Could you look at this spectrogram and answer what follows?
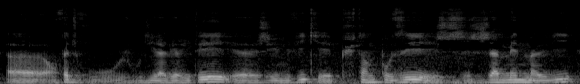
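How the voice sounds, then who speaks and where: Talking to his viewers at a moderate pace, a man from France in his thirties speaks in a low, warm voice, with slight background noise. The vlog is a casual monologue to camera: rambling and confiding, full of slang, offhand swearing, fillers and repetition.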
